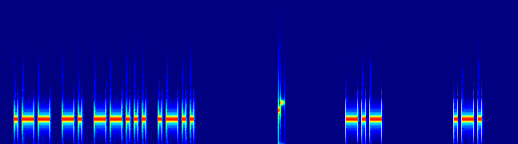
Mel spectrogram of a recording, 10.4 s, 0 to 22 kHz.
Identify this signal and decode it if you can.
Morse code, heard as a keyed tone, about 15 wpm, spaced as for 10 wpm, 700 Hz. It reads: WN7L KR
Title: USA Call Signs - 4 Characters - 6x Character Spacing - 15wpm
